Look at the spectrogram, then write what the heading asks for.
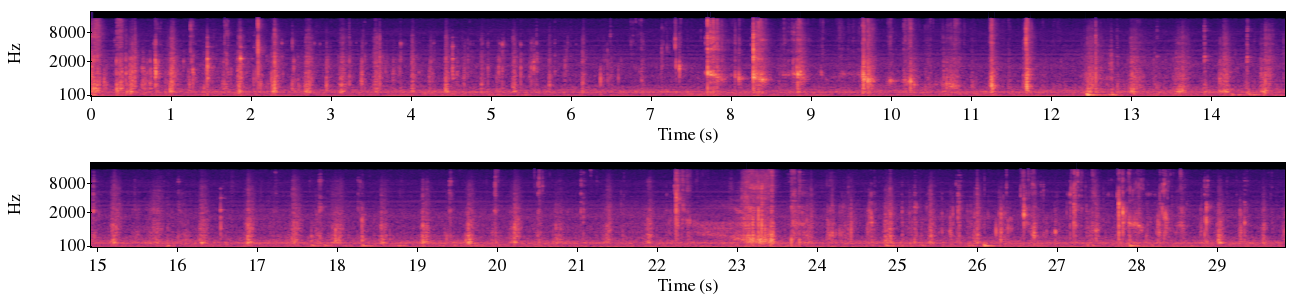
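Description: Close-up chewing and crunching of a milky snack bingsu: crisp cookies and snack pieces bitten and chewed with shaved ice, many sharp crunches one after another, with a longer, louder crunching sound a little past two-thirds of the way through.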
